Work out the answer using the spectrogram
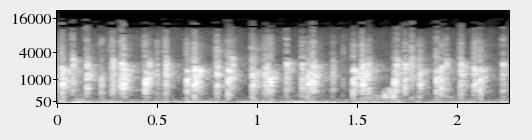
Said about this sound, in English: Give him a round of applause for being a good sport.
